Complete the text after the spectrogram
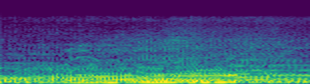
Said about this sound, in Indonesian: banget dah tuh motor tuh siapa sih ya? kata orang lagi podcast, Nora banget tuh tahu ya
